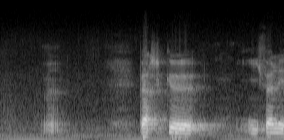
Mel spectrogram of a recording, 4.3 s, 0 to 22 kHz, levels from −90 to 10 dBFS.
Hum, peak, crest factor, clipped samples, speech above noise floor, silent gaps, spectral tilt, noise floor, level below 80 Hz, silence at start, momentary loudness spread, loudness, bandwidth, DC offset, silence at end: none; -4 dBFS; 16 dB; under 0.1%; 29 dB; none; -8 dB/octave; -44 dBFS; -42 dBFS; 0.65 s; 22 LU; -17 LUFS; 6.6 kHz; under 0.1%; 0 s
